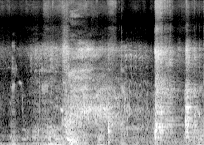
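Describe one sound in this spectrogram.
Grain pours into a metal bucket with a hissing rattle.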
